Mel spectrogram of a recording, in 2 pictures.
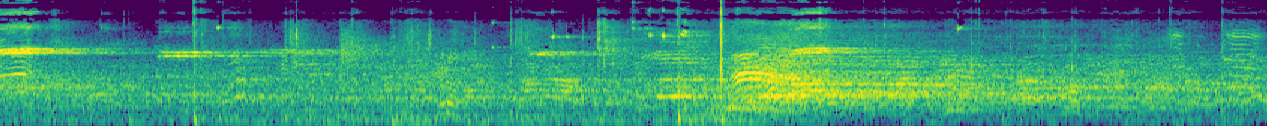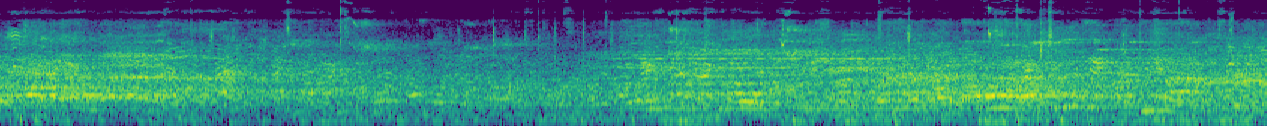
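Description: Many people chatter and shout throughout a large echoing hall.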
